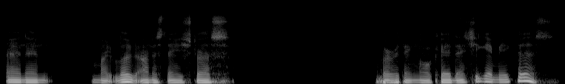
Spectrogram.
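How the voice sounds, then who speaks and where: Sounding drowsy and short on sleep, this young man rambles fairly quickly through a personal story, dropping slang and casual swear words. His voice is deep, very dark and relaxed. The audio is close and dry, with almost no room and no echo.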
